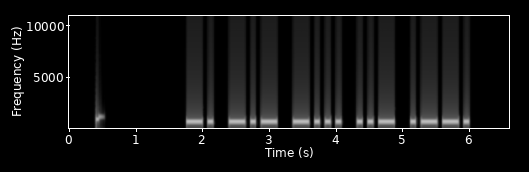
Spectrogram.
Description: Morse code, heard as a keyed tone, about 15 wpm, 700 Hz. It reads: NKBUP
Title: Code Groups - 5 Letters - 15wpm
